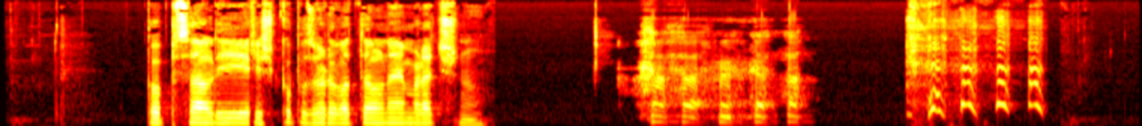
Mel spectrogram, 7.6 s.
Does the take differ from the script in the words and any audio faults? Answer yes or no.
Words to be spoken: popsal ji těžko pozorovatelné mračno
yes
